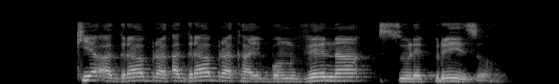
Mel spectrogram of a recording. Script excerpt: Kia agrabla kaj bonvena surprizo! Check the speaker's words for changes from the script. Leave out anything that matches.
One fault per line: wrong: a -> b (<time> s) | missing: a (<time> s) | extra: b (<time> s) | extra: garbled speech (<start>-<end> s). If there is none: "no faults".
extra: agrabla (1.8 s)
